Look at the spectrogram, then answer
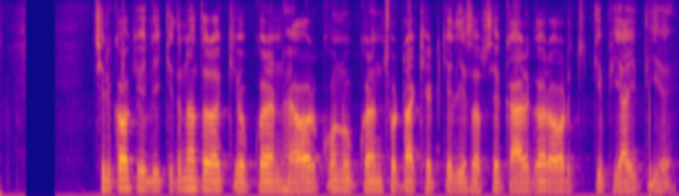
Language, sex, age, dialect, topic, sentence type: Magahi, male, 25-30, Southern, agriculture, question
